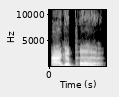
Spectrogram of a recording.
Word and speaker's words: agape: I think agape is really my ancient Greek teachers in the UK always pronounced it agape, by the way.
